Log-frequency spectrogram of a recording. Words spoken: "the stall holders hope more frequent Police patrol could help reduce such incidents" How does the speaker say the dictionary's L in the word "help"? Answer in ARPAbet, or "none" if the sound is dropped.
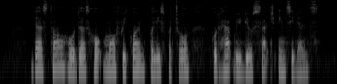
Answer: none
